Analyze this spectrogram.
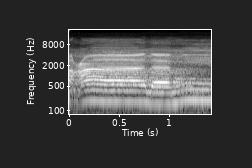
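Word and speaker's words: العالمين: Alhamdulillahi Rabbil Alamin. Jadi pakainya Al-Alamin. Pakai ain, Bu, ya. Pak, pakai ain. Dan ainnya jangan masuk ke hidung. Al-Alamin. Bareng-bareng, Pak. 1, 2, 3. Alhamdulillahi Rabbil Alamin.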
